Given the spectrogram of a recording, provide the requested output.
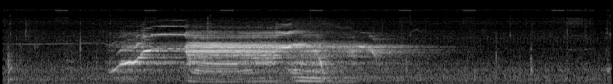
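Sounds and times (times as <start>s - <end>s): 
elk bugling: 0.1s - 4.7s.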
